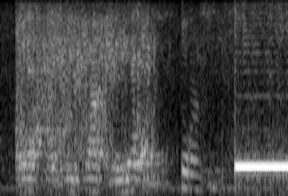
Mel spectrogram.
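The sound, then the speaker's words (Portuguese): A telephone tone sounds as someone places a call to another person. People talk at first, then a steady, loud, unbroken mid-pitched tone starts and holds to the end. “Não, tem alguém ligando pra alguém. Quem tá ligando aí?”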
